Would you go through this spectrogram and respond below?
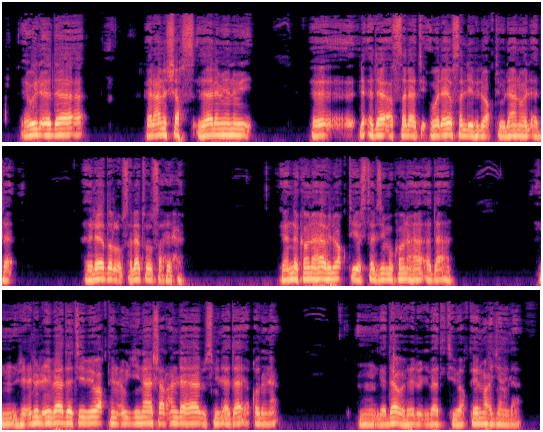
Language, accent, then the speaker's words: Arabic; Mauritania; accent: Hassaniya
